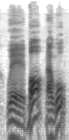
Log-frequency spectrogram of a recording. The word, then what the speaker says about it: Wb: 자속은 동그라미하고 찍하고 읽을 때는 뭐라고 읽어요? 파이. 자, 그다음에 단위는 WB라고 쓰고요. 읽을 때는 외버라고 있습니다.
